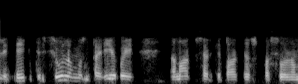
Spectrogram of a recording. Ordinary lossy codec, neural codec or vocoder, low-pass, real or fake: Opus, 24 kbps; none; 7.2 kHz; real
